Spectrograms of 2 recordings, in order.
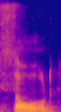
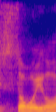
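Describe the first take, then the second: First: The vowel is a plain o, like "sold". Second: The vowel glides from o to ee, "soil". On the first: "I say sold because I'm from the South" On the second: "I don't say soil"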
